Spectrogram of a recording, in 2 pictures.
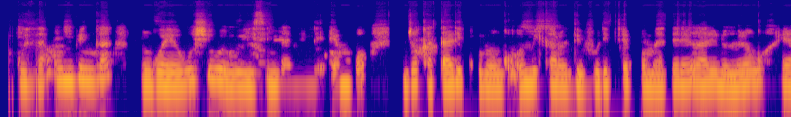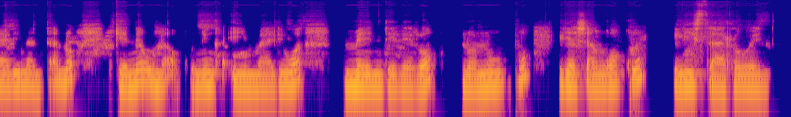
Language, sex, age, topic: Oshiwambo, female, 18-24, finance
